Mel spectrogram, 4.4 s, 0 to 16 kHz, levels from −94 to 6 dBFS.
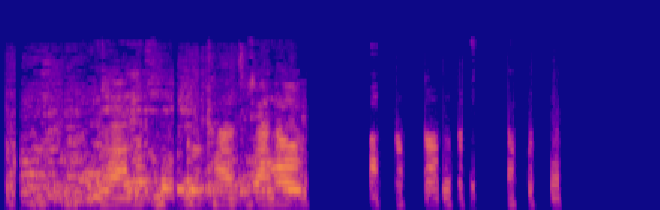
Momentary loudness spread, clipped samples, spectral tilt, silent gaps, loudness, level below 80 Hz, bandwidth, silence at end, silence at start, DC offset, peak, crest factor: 23 LU; under 0.1%; -6.5 dB/octave; 2.07-2.46 s, 2.53-2.62 s, 2.70-2.83 s, 3.18-3.38 s, 3.45-3.67 s; -32 LUFS; -80 dBFS; 7.8 kHz; 0.65 s; 0.05 s; under 0.1%; -14 dBFS; 20 dB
